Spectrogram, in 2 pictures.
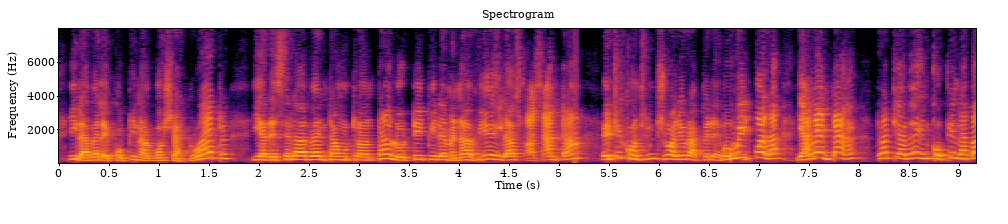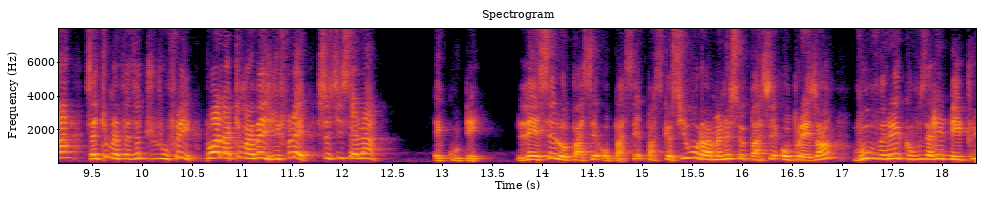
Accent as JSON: {"language": "French", "country": "Gabon", "said": "Oyo, comme nos mamans de Chibanga font chez nous au Gabon."}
